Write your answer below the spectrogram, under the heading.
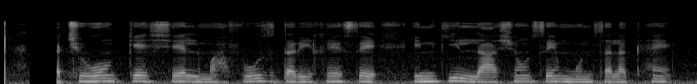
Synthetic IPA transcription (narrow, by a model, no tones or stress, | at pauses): kɐt͡ʃʰuõkeʃeːlmɐɦfuːzt̪ɐɾiːxeseɪnkilaːʃõsemʊnsələkhɛ̃ː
